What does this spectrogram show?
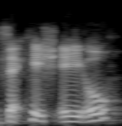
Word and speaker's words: Zhao: It's called Zhao, Z-H-A-O, or pronounced as Zhao. So it's a direct translation from the Mandarin pronunciation.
